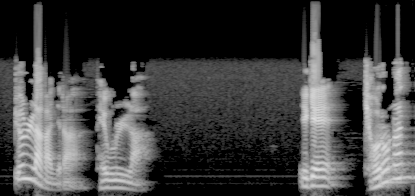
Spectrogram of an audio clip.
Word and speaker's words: 뿔라: 뷸라는 발음이 엉터리예요. 원래 결혼하다라는 결혼할 것이며 이게 바알이에요. 바알이라는 것은 우상의 이름이기도 하죠. 주인이 되다, 주인, 남편 그런 뜻도 있거든요. 바알에. 그런데 이 바알의 명사형으로 만들은 그러니까 바알을 배울라 이거거든요.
